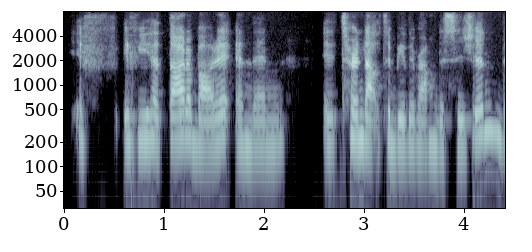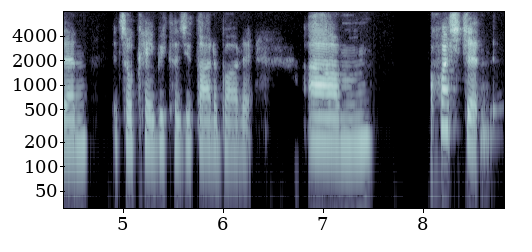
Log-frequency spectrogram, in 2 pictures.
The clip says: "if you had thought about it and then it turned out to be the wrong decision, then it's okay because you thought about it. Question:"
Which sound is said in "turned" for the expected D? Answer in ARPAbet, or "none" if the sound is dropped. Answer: D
